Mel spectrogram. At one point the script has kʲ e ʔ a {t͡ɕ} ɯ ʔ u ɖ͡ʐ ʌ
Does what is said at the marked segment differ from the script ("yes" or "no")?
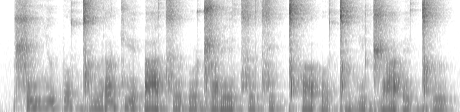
yes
